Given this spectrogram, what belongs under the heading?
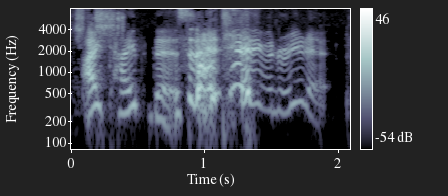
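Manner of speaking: laughing through the words; breaking up with laughter. Real, not acted. Laughing while reading notes.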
